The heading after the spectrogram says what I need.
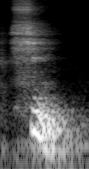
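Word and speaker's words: ش: On fait déjà un petit ch en fait. Shin. Comme un soufflement.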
